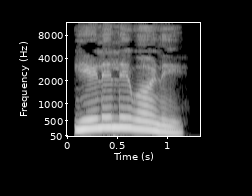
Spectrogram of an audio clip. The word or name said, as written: ಏಳೆಲೆವಾಳೆ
